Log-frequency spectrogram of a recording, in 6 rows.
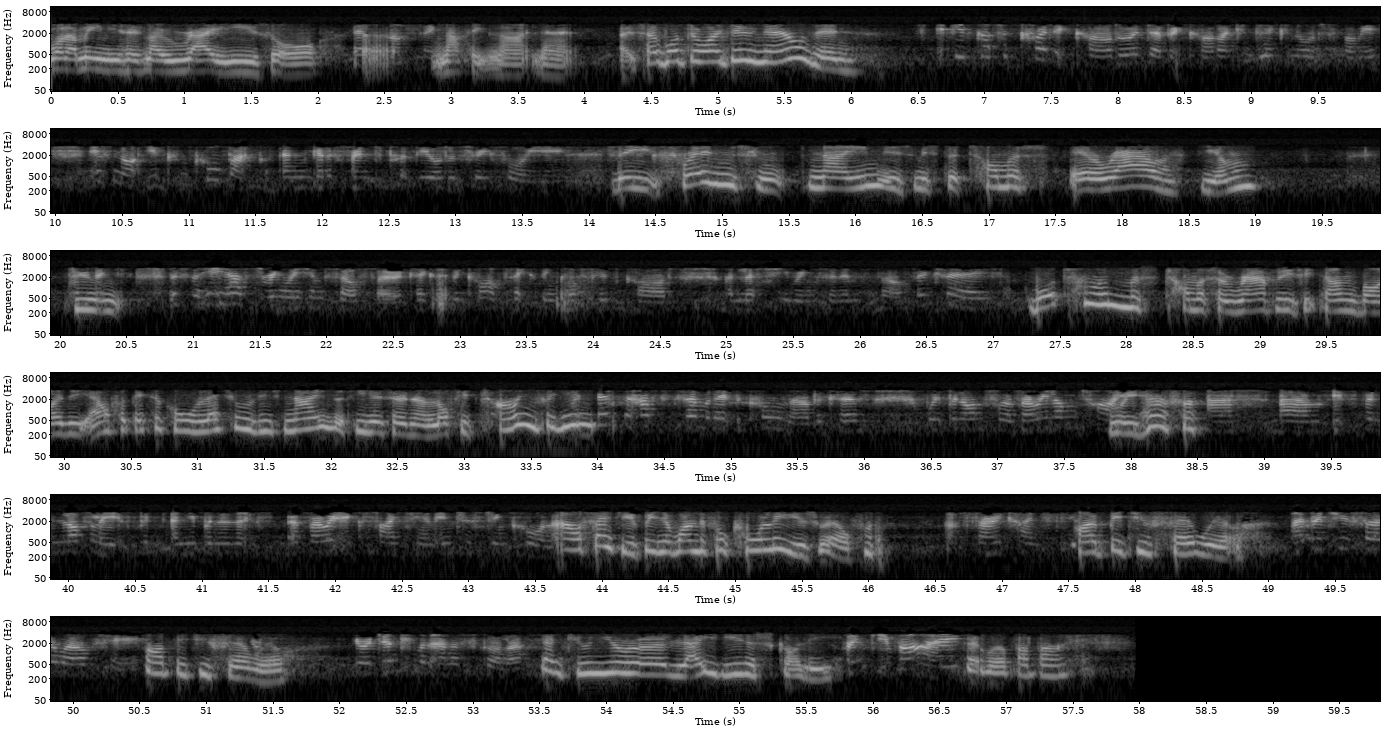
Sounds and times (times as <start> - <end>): Speech: 0.0 - 19.0, 20.0 - 58.0.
